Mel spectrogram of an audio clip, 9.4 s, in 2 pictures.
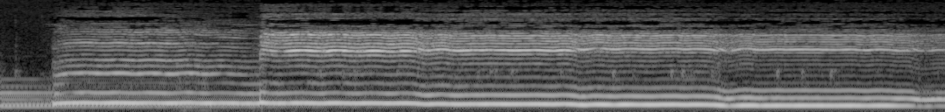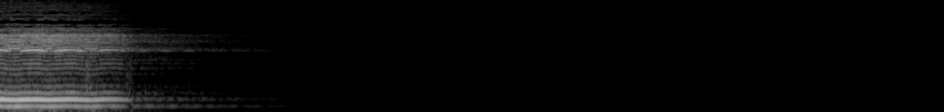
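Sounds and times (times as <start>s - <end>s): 
person humming a descending legato line: 0.2s - 5.4s.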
